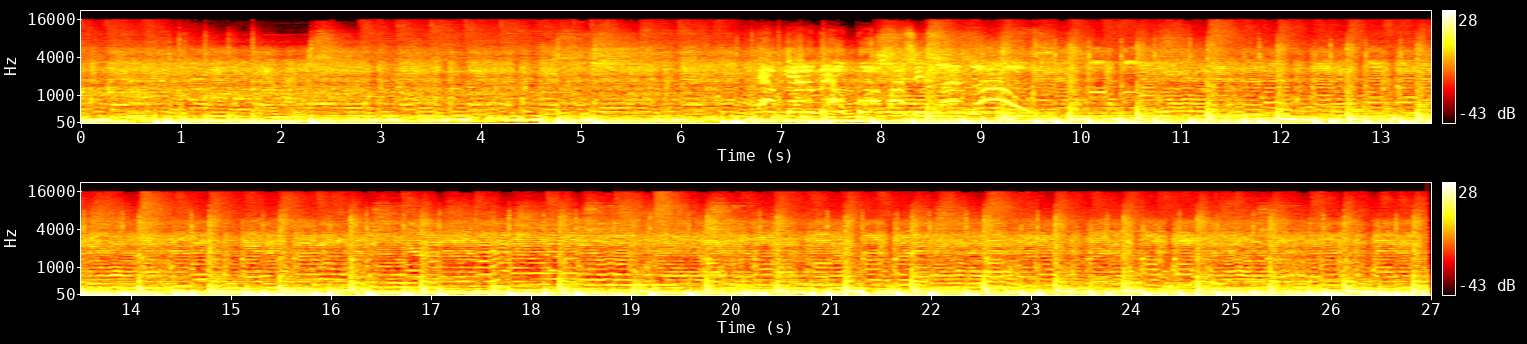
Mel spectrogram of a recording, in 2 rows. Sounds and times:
Music: 0:00.0 - 0:27.0.

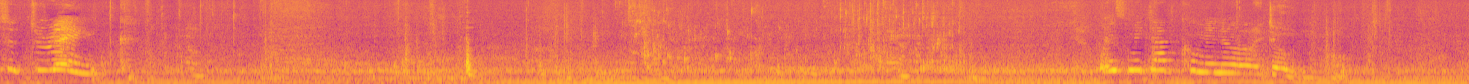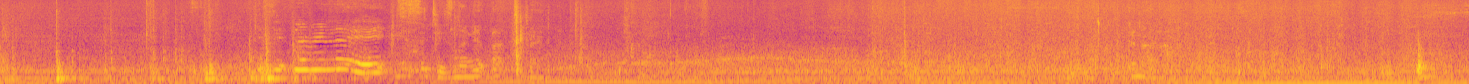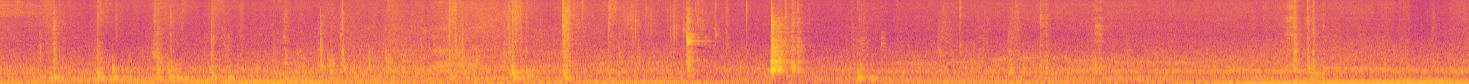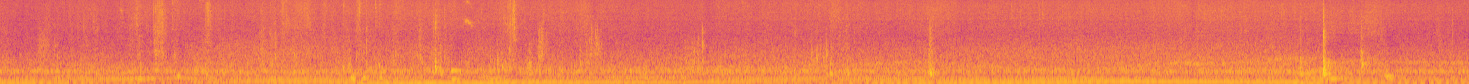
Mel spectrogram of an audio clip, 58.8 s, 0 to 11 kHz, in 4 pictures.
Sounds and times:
Speech: 0:00.0 - 0:02.2, 0:10.8 - 0:13.4, 0:17.4 - 0:20.2, 0:26.0 - 0:26.5
Water: 0:01.1 - 0:11.8
Trickle, dribble: 0:06.2 - 0:09.8
Sink (filling or washing): 0:06.3 - 0:07.7, 0:08.4 - 0:09.7.

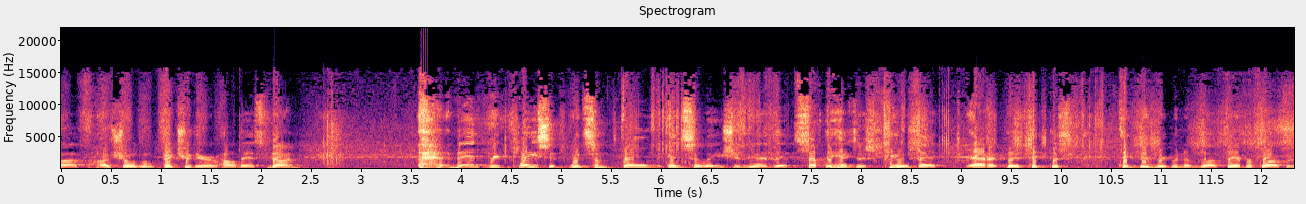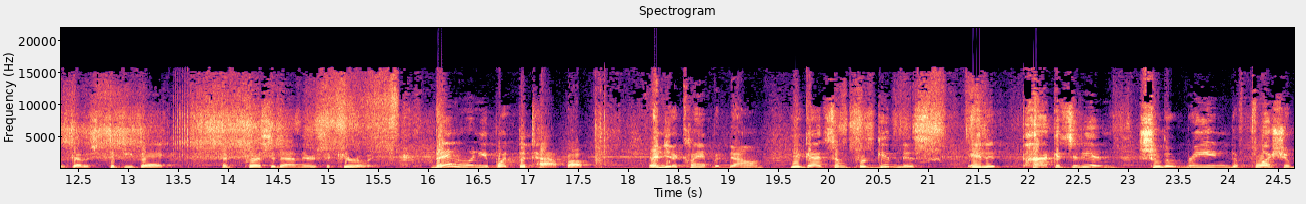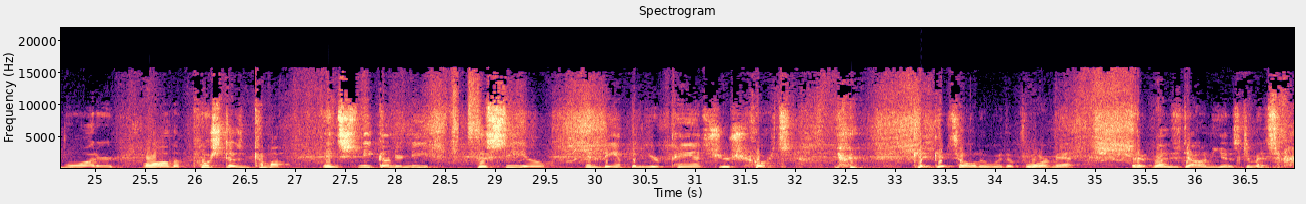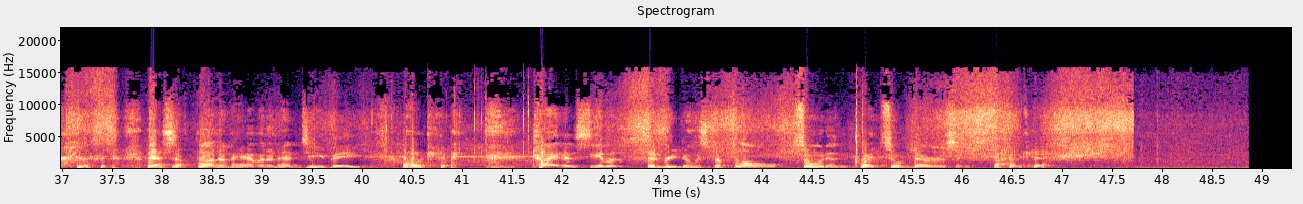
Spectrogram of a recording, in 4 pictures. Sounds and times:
Speech: 0:00.0 - 0:02.4, 0:03.6 - 0:17.6, 0:18.2 - 0:41.0, 0:41.7 - 0:47.0.

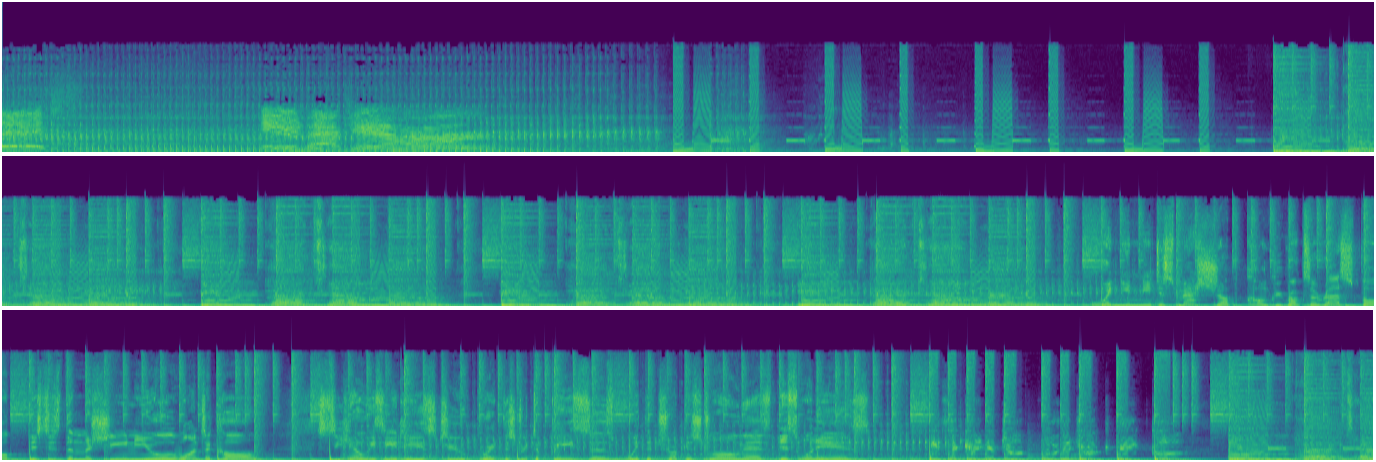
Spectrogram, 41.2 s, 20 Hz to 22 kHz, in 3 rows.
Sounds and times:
Music: 0:06.7 - 0:41.1.

